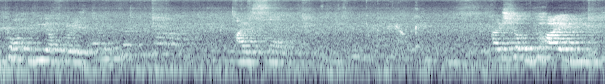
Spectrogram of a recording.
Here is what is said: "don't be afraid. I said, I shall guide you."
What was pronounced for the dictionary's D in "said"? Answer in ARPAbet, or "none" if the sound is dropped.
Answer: none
